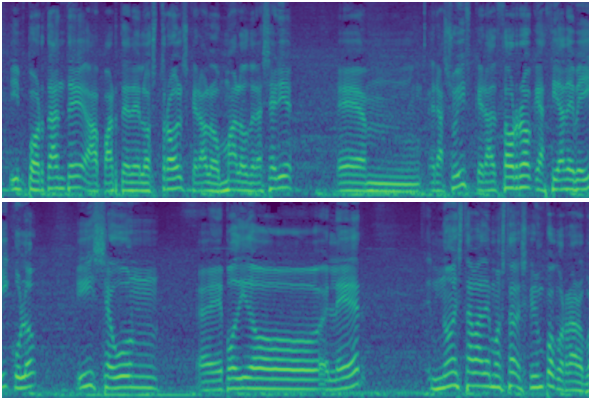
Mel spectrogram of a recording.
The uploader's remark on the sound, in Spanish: Directo #japanweekend. Hoy os traemos el episodio que grabamos en la pasada JapanWeekend de Madrid.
